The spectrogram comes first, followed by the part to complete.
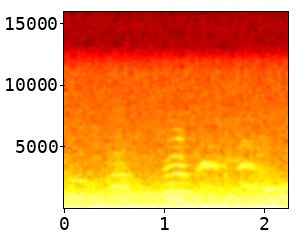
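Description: Near silence, with a few faint, short bird chirps in the background.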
